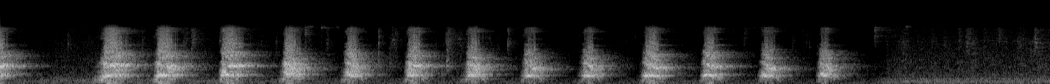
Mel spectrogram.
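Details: Barking from a dog fight: a steady run of about fourteen loud, harsh barks nearly two per second, stopping abruptly before a faint background hiss.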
